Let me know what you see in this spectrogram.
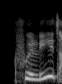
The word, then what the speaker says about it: Quileute: I'm going to look this up. Right. – Please. – Quileute. Quileute. Pretty straightforward. Once you know, Quileute. – Why does it sound like Jacob from Sex Education? Okay, Quileutes.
